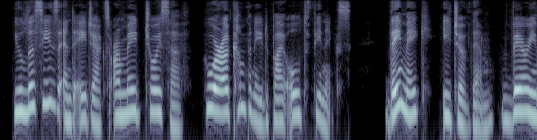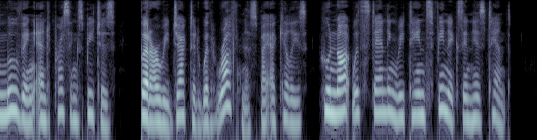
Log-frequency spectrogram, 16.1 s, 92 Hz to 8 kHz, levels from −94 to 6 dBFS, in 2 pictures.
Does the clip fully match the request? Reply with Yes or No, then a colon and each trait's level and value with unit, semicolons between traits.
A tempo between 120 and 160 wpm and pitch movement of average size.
Yes: average, 140 wpm; average, 4.8 semitones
